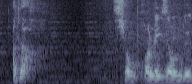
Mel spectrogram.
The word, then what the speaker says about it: ankh: Donc au final l'apostrophe le N et le H avec le tiret ça se prononce Anar Si on prend l'exemple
